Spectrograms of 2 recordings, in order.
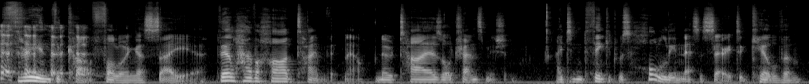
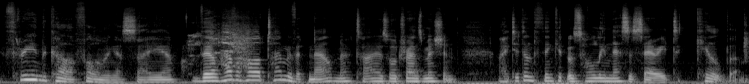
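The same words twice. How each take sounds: First: Timothy Lee is voiced in an arrogant manner. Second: Timothy Lee is voiced in a mild manner.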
